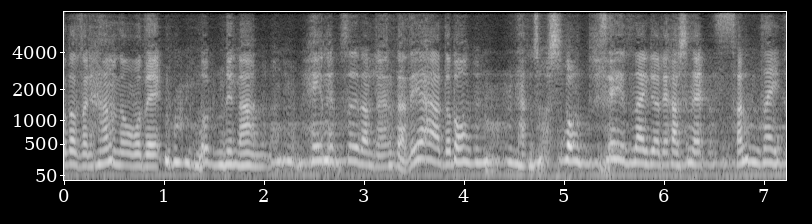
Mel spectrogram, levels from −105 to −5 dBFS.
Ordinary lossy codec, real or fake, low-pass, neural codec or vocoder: none; fake; none; codec, 16 kHz, 0.5 kbps, FunCodec, trained on LibriTTS, 25 frames a second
